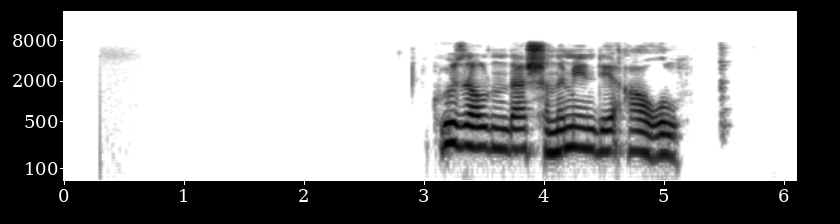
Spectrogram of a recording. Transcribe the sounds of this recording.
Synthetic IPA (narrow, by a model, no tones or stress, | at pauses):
kʲʰɵzɑlˠd̪ənd̪ɑʃənəme̞nd̪e̞ʔɑwəlˠ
